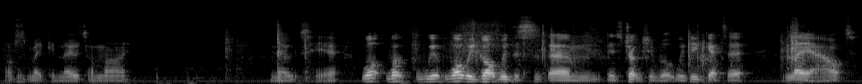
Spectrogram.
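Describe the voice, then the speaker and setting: A British man giving a halting, matter-of-fact technical demonstration, thinking aloud as he works at a workshop bench. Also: low-pitched. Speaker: radio repair technician demonstrating. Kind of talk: unscripted technical demonstration commentary. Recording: clear background noise and hum.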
